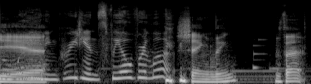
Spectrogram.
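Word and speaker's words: Xiangling: Shangling? Is that how you pronounce it?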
